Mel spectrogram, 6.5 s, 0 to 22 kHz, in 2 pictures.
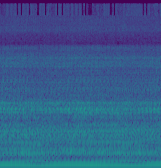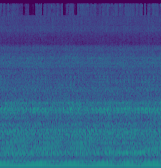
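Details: Stock unmodified bigport blue-top 4AGE in a Toyota AE86, about 195,000 km on the swapped clock, regularly maintained: uneven, lumpy rough idle with a steady tapping knock, recorded from cold to warm; owner cannot locate the cause.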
